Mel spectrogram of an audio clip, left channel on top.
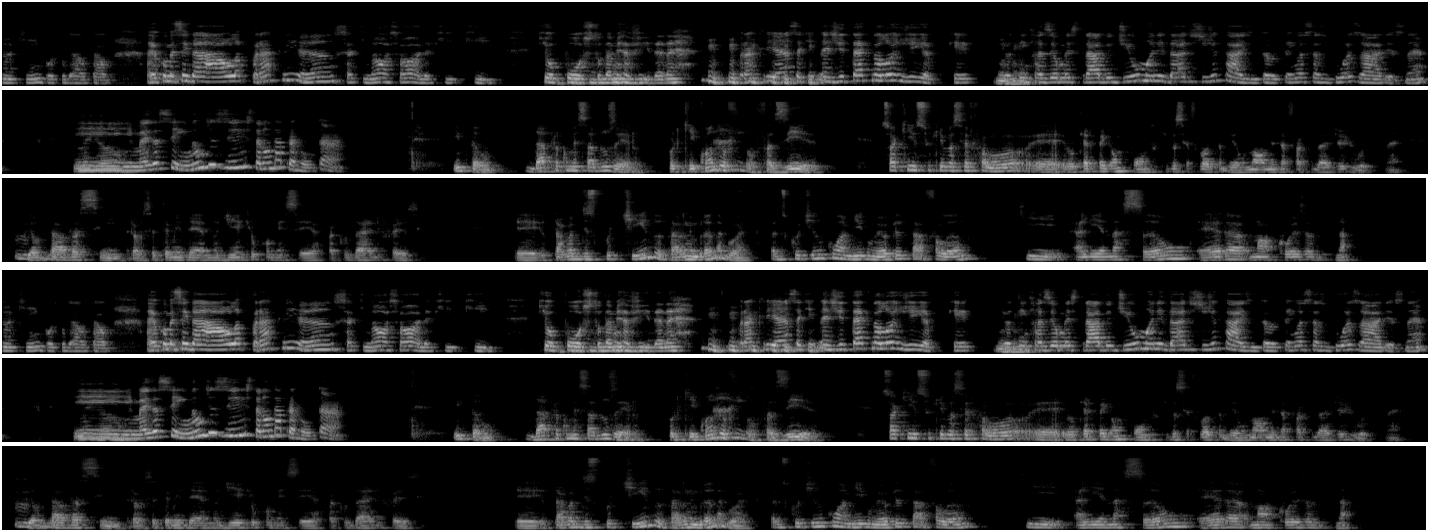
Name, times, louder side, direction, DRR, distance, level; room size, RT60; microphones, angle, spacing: voice 1, 0.0-4.9 5.4-6.9 7.4-9.7 10.0-14.2 15.0-17.7 21.4-21.7 28.6-29.0, right 2 dB, 25° right, 0.8 m, -30 dB
voice 2, 7.1-8.2 9.9-10.3 15.0-15.5 18.3-22.5 23.1-28.2 28.8-32.7 33.6-38.2 38.8-41.9, left 1 dB, 35° left, 1.0 m, -33 dB
6.6 x 3.2 x 2.4 m
head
